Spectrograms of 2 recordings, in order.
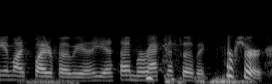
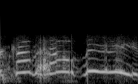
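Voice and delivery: very high-pitched desperate scream. A mother retells screaming to her daughter about a spider, retelling a scream for help. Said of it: "so I'm screaming to my daughter".

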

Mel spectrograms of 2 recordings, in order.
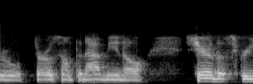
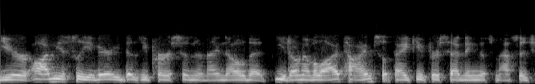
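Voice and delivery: ordinary talk, nothing marked

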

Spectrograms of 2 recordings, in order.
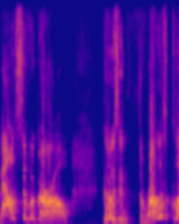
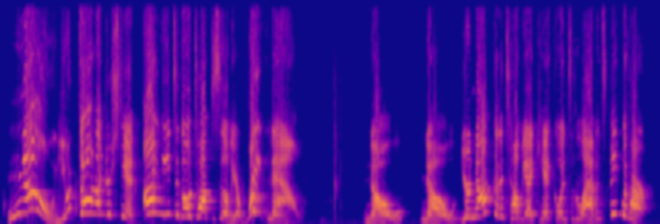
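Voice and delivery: seriously obnoxious, swooping, rowdy voice; 3 semitones higher than usual. A character causes a big ruckus in the hallway, in a seriously obnoxious voice. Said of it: "one seriously obnoxious voice in the hallway causing a real big ruckus".

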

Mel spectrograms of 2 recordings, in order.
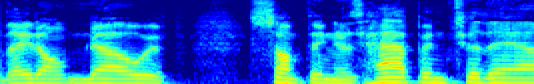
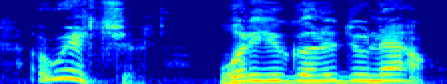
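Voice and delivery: put-on higher, broken-English Italian accent from Naples; 7 semitones higher than usual. Retelling what the grandmother asked after graduation: imitating grandmother's broken English. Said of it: "in her broken English".

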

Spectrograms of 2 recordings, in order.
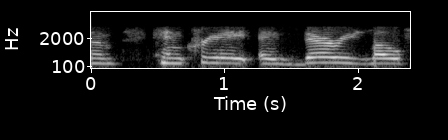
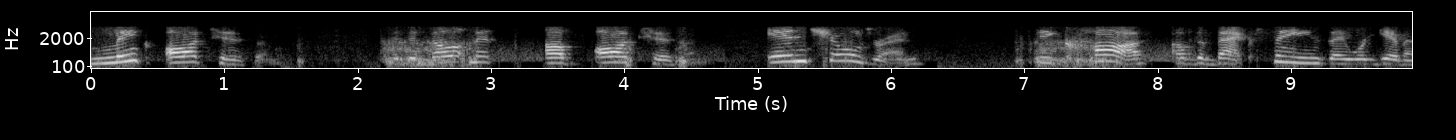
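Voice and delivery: very slow, deliberate, spelled out word by word. Speaker tells listeners he will say this part slowly, then says it slowly. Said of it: "now I'm going to say it slowly".

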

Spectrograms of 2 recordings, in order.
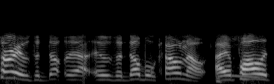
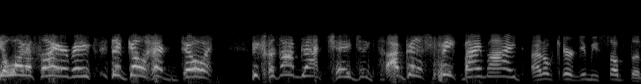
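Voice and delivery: mock, very high-pitched, shrill, screamed tirade; 9 semitones higher than usual. Quoting what Mick Foley said: retelling Mick Foley screaming. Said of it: "Mick Foley screaming like".

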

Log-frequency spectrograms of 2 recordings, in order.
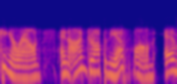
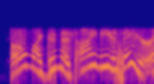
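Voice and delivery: high-pitched, bawling, tearful sobbing outburst; 5 semitones higher than usual. Recalling reading Mere Christianity years ago, act out your past self bawling. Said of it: "I'm just bawling".

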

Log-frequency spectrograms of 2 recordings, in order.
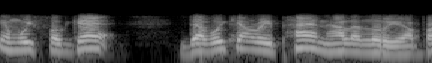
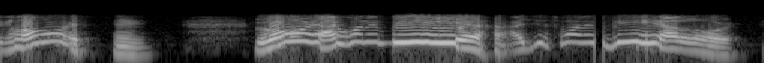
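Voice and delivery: put-on baby-like crying, much higher pitch, pleading; 10 semitones higher than usual. Retelling a moment with sons and daughter watching, imitating own crying like a baby. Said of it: "I started crying like a baby".

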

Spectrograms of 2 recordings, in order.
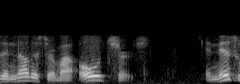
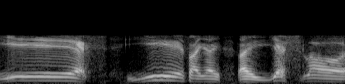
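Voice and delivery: very slow, stretched-out, mocking drawl; 2 semitones higher than usual. Retelling a disruptive woman in a sermon: imitating a mocking voice. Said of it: "making a mockery of it".

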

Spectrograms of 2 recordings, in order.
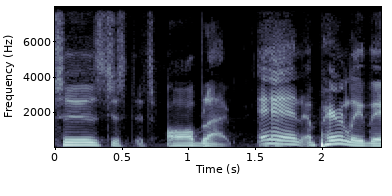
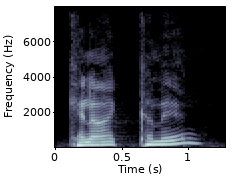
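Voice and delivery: put-on tiny, small little kid's voice; 4 semitones higher than usual. Retelling what a voice heard over the camera audio asked: little kid's voice. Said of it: "like a little kid's voice".

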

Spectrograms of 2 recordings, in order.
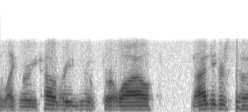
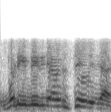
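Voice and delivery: acted out, very high-pitched yelling; 12 semitones higher, 3 dB louder than usual. Retelling how Dallas reacted to an unseen movie: imitating Dallas yelling. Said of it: "He started, like, yelling at me".

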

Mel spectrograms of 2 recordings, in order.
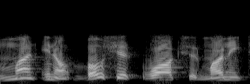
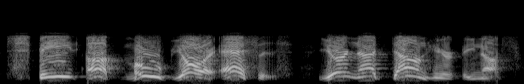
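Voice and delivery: emphatic, insistent, raised, swooping, deliberate voice; 6 semitones higher than usual. Relaying the citizens' complaints to the federal government, in a raised voice. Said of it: "I apologize for raising my voice".

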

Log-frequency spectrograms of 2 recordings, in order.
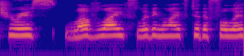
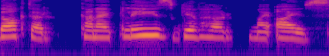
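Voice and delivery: put-on Arabic accent; 2 semitones lower than usual.

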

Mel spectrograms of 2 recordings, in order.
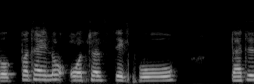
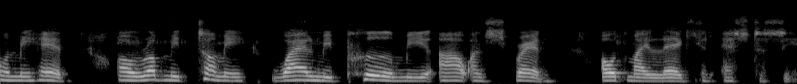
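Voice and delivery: attempted Jamaican accent in a cat voice. Voicing a cat asking to be petted: attempted Jamaican-accent cat voice. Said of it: "I don't have the Jamaican accent down pat, but I try to".

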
